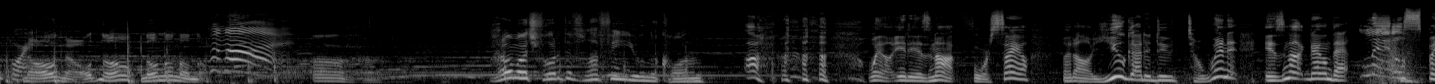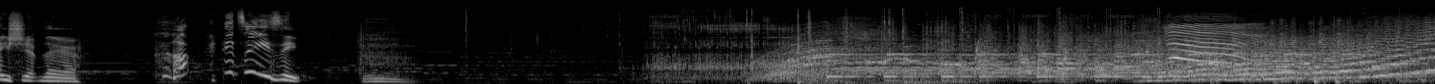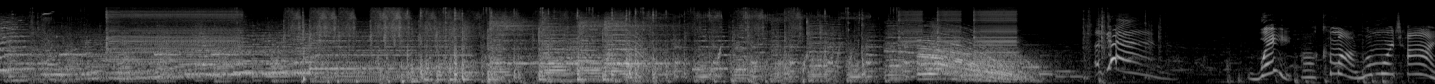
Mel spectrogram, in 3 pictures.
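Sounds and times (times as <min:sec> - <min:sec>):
electronic arcade game music: 0:23.0 - 0:39.1.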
